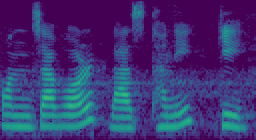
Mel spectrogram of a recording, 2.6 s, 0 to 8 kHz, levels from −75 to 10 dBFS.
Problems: constant background noise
